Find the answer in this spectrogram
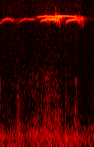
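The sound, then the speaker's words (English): Thin, very high-pitched calls of two cedar waxwings, soft, running almost continuously as sibilant trilled whistles that swell briefly in the middle, with no voices present. “That so, that sounds like a a happy nestling couple of cedar waxwings.”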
